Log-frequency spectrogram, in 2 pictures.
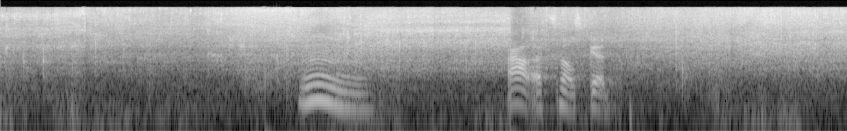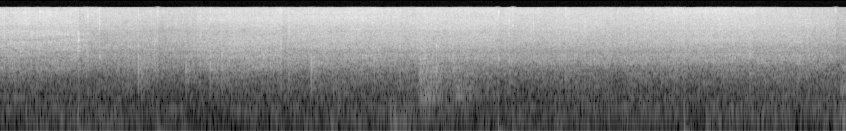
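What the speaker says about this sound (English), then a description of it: "Once the butter is melted, go ahead and gently set the scallops in it. Hear a nice sizzle when you set them in there." Scallops sizzle loudly in melted butter in a pan, a dense, continuous frying hiss that runs throughout, while a voice briefly speaks partway through.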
